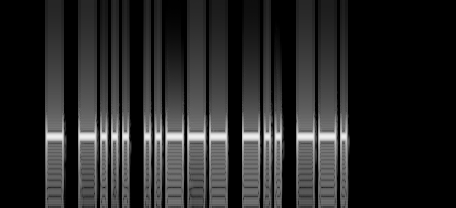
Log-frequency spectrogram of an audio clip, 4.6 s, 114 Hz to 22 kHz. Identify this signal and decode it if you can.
Morse code, heard as a keyed tone, about 22 wpm, 700 Hz. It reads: TB2DG
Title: DXCC-100 Call Signs - 5 Characters - Repeated 2x - 22wpm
